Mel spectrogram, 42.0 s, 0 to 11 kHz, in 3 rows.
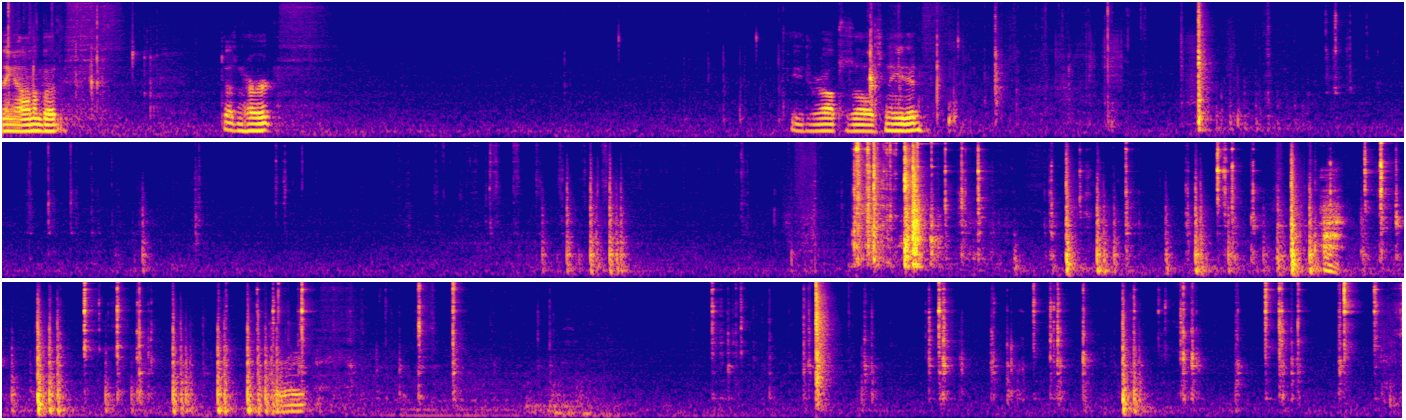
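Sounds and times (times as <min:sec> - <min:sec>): metal parts clinking on workbench: 0:22.5 - 0:23.9
tools clattering: 0:22.5 - 0:23.9.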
